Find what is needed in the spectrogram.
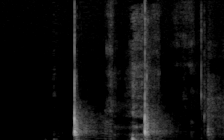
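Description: A gavel rapped three times on a wooden block, the last two raps close together, calling a meeting to order.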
